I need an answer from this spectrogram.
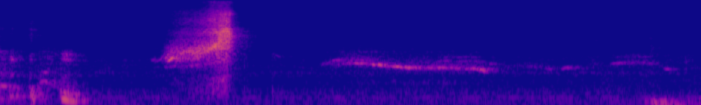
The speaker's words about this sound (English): and above, a ranger with a reed whistle in his mouth.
